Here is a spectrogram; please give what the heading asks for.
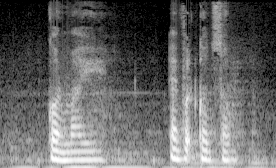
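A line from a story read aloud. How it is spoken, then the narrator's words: Gentle. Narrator (Vietnamese): Anh nhẹ nhàng nói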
